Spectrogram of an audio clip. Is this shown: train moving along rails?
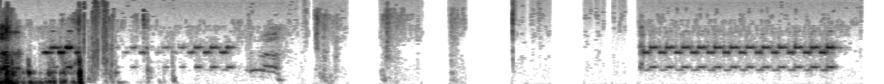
no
